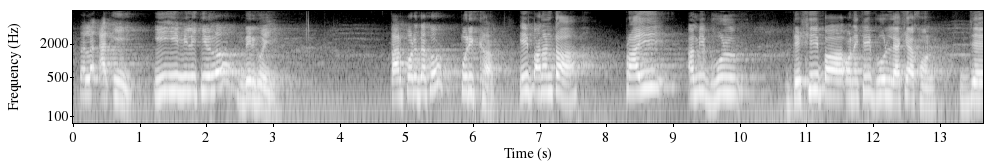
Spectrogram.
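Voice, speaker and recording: A man teaching a lesson from slides, asking questions and answering them himself and repeating key words slowly. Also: extremely high pitch. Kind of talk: classroom lesson over slides. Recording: dull reverberant recording.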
